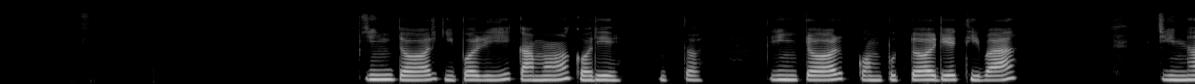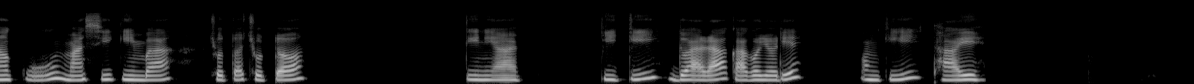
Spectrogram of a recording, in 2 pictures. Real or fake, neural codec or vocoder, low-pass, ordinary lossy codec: real; none; none; none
